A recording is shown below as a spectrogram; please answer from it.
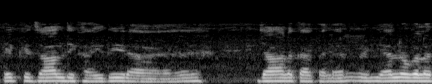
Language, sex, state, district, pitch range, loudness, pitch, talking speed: Hindi, male, Haryana, Charkhi Dadri, 145-160 Hz, -18 LUFS, 155 Hz, 165 wpm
